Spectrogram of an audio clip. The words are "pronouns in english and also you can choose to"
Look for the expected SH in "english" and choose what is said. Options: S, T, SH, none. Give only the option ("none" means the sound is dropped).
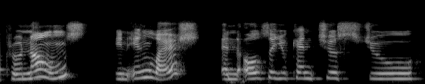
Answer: SH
